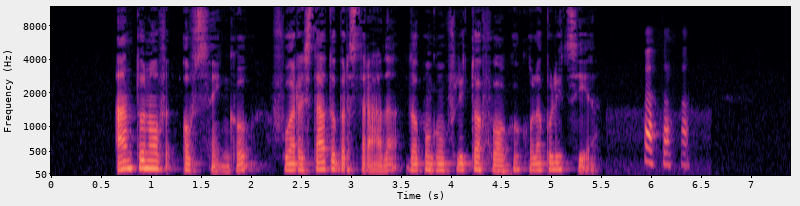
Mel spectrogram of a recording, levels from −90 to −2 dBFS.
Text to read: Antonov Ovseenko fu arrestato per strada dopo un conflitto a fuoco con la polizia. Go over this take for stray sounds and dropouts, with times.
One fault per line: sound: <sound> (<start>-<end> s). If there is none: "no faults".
sound: laugh (5.9-6.4 s)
